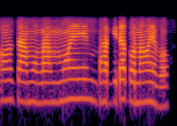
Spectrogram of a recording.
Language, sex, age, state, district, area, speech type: Assamese, female, 45-60, Assam, Majuli, urban, conversation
